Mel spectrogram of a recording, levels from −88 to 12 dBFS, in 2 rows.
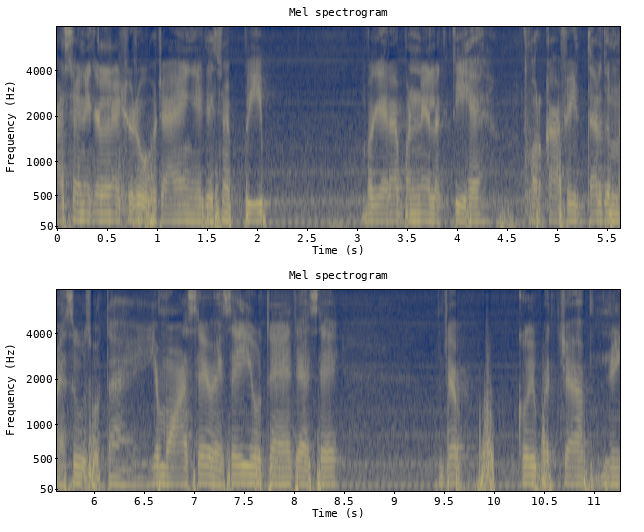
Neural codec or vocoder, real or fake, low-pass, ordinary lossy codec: none; real; none; none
